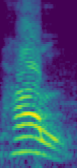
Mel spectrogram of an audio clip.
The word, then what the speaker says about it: ভাল: এরপরে দেখো ভয় আকার ল, এটার উচ্চারণ হলো ভাল। ভাল মানে হলো কপাল।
